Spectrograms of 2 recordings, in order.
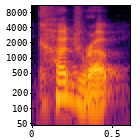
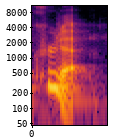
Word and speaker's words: Crudup: almost famous you said Billy krup instead of crudup and then Glenn Fry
